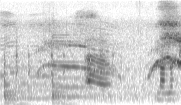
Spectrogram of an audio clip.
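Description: Soft background music, then a short high-pitched, meow-like call about a second in that falls in pitch.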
